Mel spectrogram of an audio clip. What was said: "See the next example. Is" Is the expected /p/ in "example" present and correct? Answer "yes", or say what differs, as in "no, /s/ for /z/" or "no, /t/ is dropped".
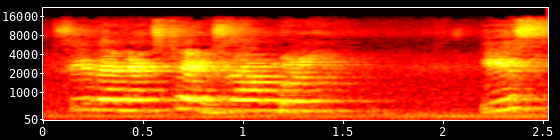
no, /b/ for /p/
